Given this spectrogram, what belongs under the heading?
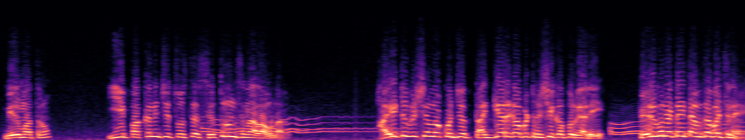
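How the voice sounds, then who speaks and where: An actor playing a cheeky, wisecracking schemer in a film comedy who fakes an injury for gain. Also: male voice, extremely high pitch, big pitch swings, very fast, background noise. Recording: dull film soundtrack with music.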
